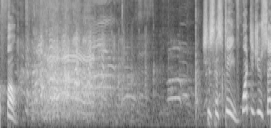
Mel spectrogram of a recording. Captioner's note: audience laughs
